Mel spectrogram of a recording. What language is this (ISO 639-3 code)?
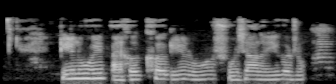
zho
